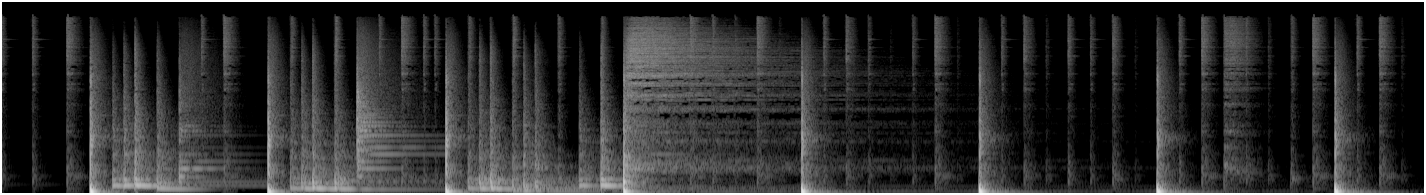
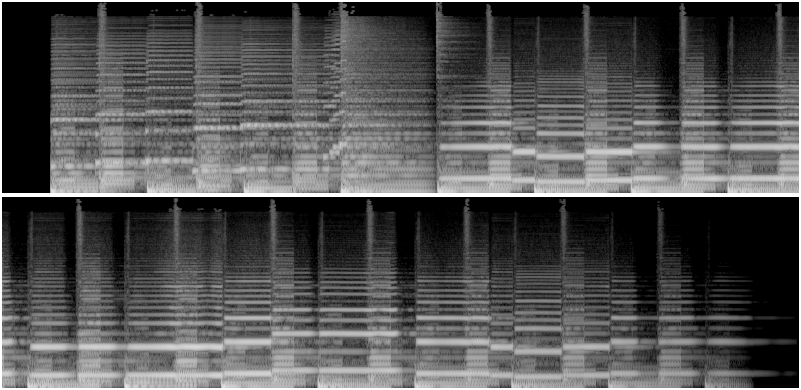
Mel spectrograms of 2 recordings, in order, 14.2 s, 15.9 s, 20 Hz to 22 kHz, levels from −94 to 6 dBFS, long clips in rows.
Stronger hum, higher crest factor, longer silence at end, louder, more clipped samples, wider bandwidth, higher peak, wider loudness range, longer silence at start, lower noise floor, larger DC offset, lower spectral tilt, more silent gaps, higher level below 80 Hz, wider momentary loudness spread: neither; first, 22 dB vs 14 dB; second, 0.4 s vs 0.7 s; second, -27 LUFS vs -17 LUFS; neither; second, 16.5 kHz vs over 20 kHz; about the same, -4 dBFS vs -2 dBFS; about the same, 4 LU vs 6 LU; first, 0.65 s vs 0.5 s; about the same, -61 dBFS vs -62 dBFS; neither; second, -5 dB/octave vs -6.5 dB/octave; neither; about the same, -28 dBFS vs -24 dBFS; first, 21 LU vs 10 LU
